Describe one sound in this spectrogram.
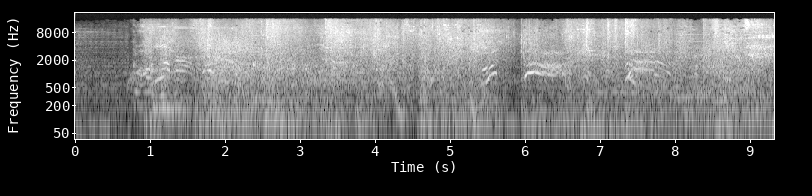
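Magic spells whoosh and crackle in a fast video game battle.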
